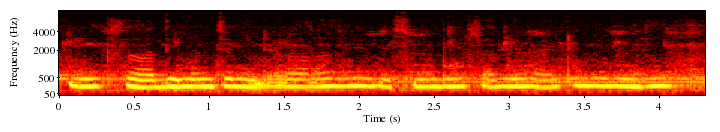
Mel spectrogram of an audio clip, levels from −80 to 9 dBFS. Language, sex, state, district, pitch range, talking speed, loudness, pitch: Hindi, female, Bihar, Gopalganj, 220-235 Hz, 125 wpm, -14 LUFS, 230 Hz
